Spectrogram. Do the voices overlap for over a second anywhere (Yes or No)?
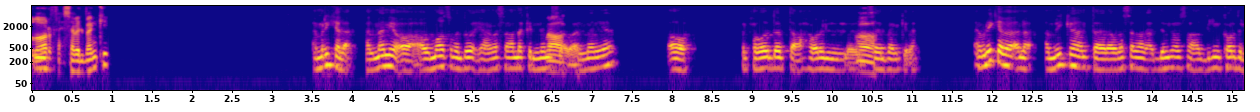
No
